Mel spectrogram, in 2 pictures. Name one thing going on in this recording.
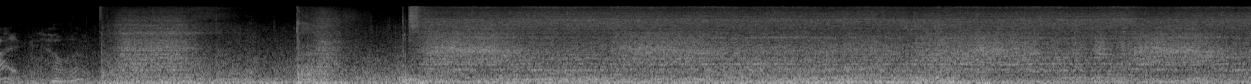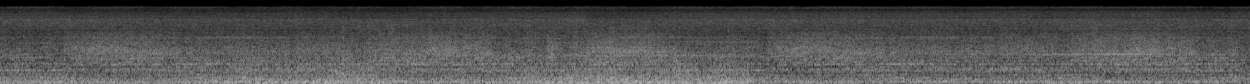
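A fire extinguisher sprays with a steady, loud hiss.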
